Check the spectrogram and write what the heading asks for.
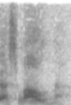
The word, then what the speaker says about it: Asmauna: Because if you say Ismuna, that is wrong. You will have to say Asmauna.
